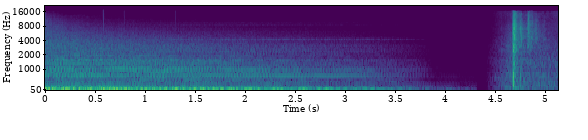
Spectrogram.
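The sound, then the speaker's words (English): A rake whacks the ground, leaving a loud metallic ring that slowly fades over several seconds; after a brief silence, a second sharp, rattling thump follows. “It's the sound of someone whacking the ground with a rake.”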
